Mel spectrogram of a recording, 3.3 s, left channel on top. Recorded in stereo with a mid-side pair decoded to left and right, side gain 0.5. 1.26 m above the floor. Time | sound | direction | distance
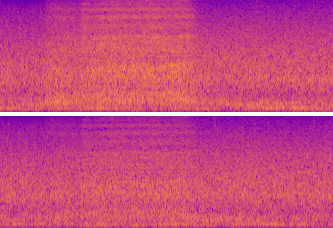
0.5 | breathing | 55° left | 1.1 m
